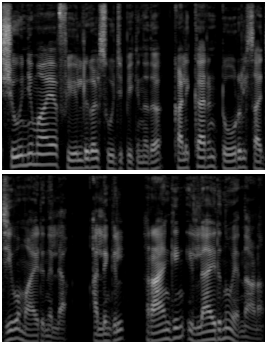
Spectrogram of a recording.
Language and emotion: Malayalam, neutral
